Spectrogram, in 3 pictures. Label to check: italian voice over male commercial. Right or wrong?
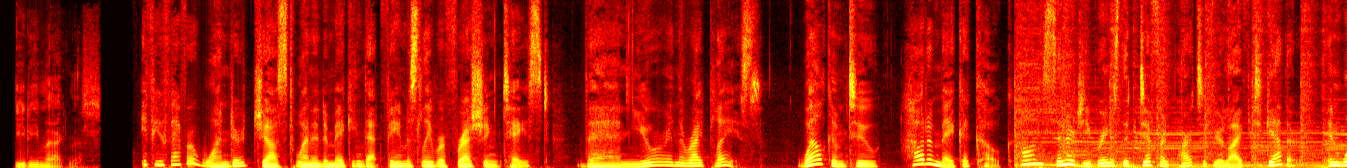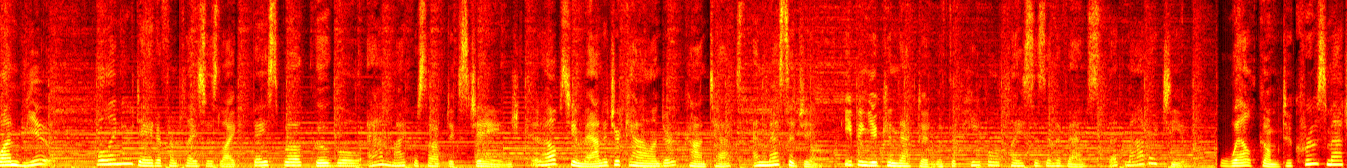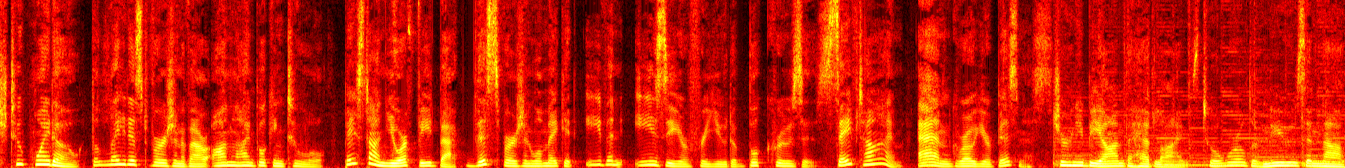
Wrong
